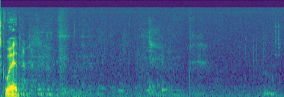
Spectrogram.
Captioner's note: audience laughing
